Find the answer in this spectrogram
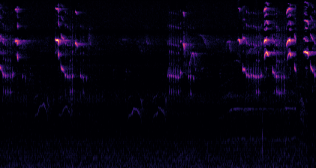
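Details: Jungle babblers in the morning give harsh, squeaky chattering notes in scattered bursts, busier toward the end, with faint whistles from other birds and a low background hum.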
